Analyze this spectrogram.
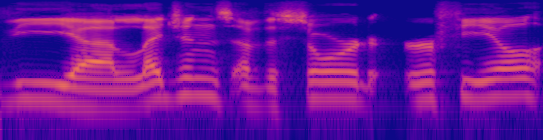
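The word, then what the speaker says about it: Urfael: Legends of the Sword Urfiel. I think it's pronounced Urfiel anyways.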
